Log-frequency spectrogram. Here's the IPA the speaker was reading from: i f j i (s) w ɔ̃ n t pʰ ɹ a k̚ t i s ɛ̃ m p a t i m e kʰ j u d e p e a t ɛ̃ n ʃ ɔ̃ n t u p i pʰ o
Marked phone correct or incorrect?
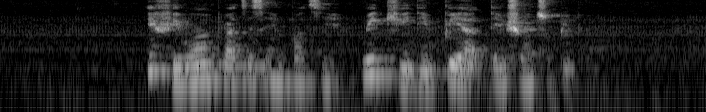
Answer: incorrect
